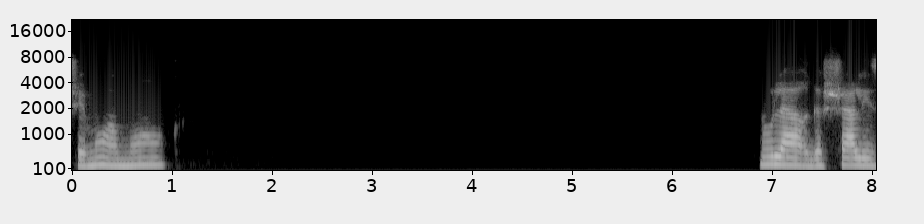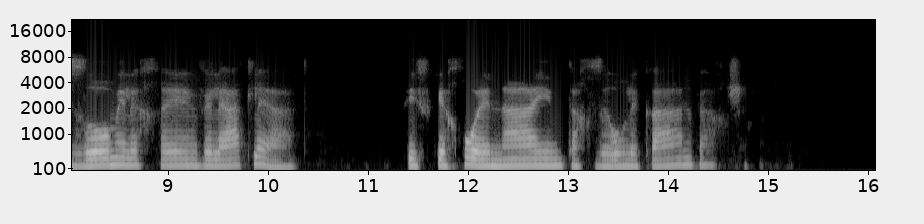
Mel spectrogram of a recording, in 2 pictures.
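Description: A woman speaks calmly and softly, close by, with long pauses.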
